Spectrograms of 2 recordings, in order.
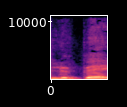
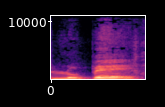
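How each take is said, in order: First: The article is said with a standard 'e' vowel. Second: The article is said with an 'o' vowel. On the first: This is the usual French way of saying it. "tu vas peut-être dire le père" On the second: This is how a Cameroonian speaker says it. "il va dire le père"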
